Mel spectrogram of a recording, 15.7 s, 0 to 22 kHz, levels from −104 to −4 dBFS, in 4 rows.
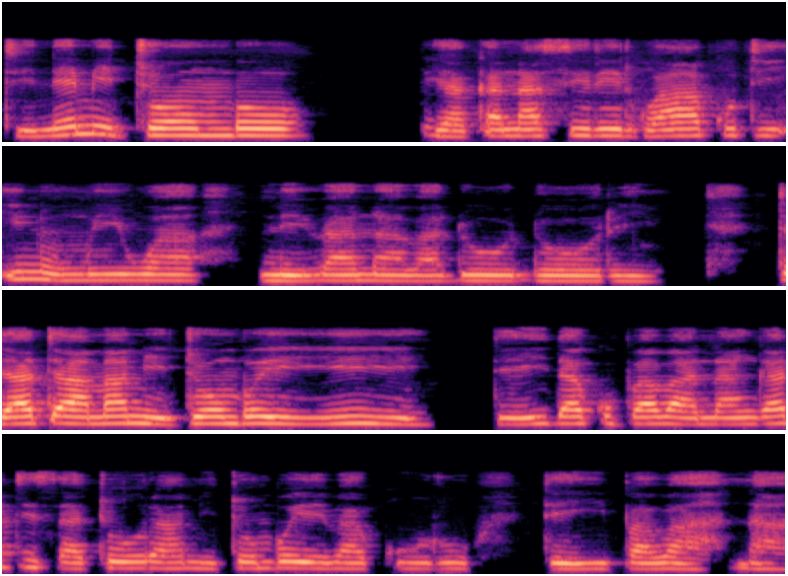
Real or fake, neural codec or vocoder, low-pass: real; none; 7.2 kHz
